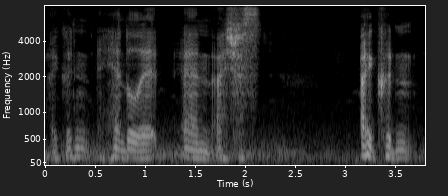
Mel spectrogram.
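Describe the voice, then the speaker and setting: A woman's voice: low-pitched, steady tone, takes it slowly, noisy background. A woman playing a guarded, blunt but forgiving younger sibling in a naturalistic audio drama. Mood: vulnerable, hurt.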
